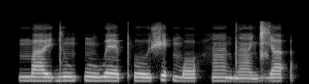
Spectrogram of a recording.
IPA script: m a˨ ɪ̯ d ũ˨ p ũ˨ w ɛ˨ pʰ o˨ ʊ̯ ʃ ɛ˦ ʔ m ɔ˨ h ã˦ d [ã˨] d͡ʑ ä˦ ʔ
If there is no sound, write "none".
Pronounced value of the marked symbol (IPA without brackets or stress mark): ã˨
